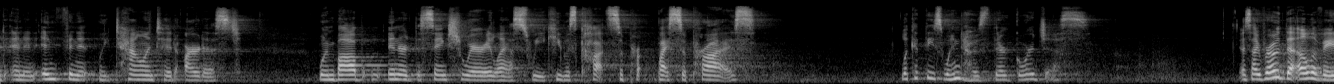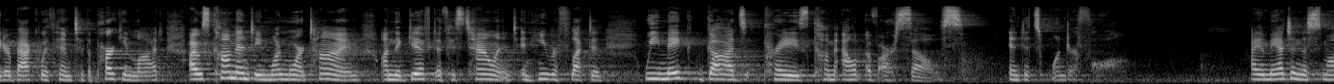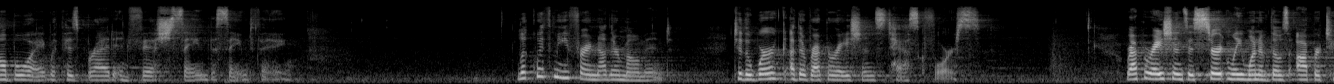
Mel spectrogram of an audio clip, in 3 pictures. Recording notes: at Highland Baptist Church, Louisville, Kentucky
